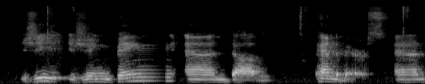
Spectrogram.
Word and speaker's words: Xi: appreciate this is um in Chinese the x is pronounced sh so it's actually XI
